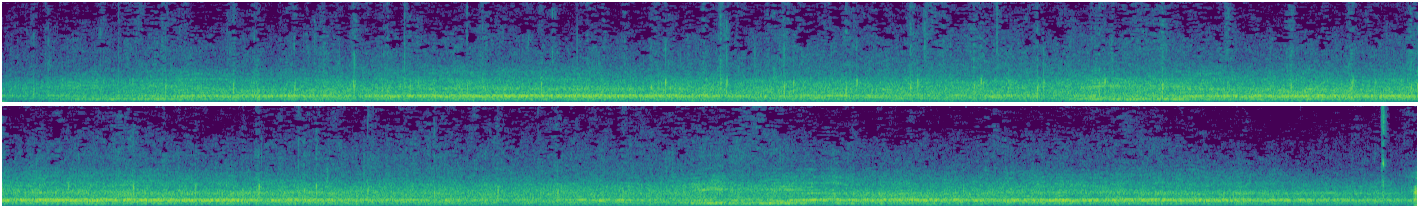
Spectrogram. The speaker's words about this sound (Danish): Jeg har faktisk øh, den lyd, der, lad os lige prøve at høre det her, det er, hvor øh, de finske fans begynder at råbe Christian, der mens man står og venter på nyt om Christian Eriksen, og så responderer de danske fans Eriksen,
